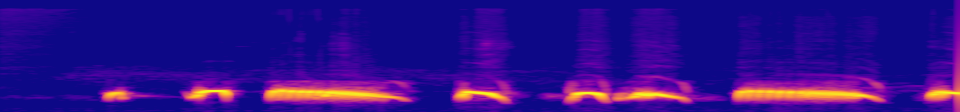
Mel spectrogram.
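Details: Cooing spotted dove meant to pull in wild birds: clipped hoots alternate with two long vibrating purrs that slide downward, a steady low mellow phrase repeated twice, quiet background.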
